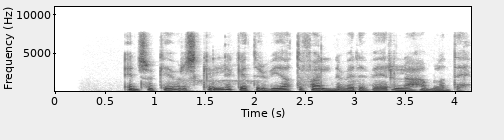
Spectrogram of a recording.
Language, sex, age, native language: Icelandic, female, 30-39, Icelandic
